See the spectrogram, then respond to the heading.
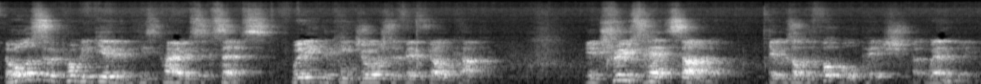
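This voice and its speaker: Male eulogist, measured and drily humorous storyteller, reading a tribute in a very reverberant church, off-mic with faint noise. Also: a little high, lively intonation, recorded from a distance. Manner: measured storytelling with dry humour. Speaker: eulogist at a memorial service. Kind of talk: prepared spoken tribute, read aloud. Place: speaking in a large church.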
